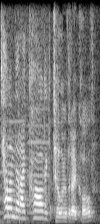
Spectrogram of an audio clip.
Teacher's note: when we use the word that as a conjunction we almost always reduce it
